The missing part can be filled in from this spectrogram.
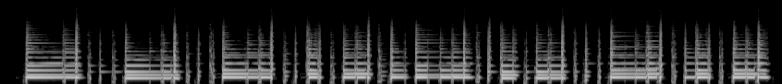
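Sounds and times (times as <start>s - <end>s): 
electric mandolin chords: 0.2s - 7.8s.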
